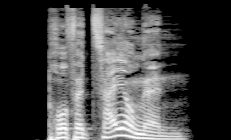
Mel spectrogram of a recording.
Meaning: plural of Prophezeiung
- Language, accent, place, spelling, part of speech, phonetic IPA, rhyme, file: German, Germany, Berlin, Prophezeiungen, noun, [pʁofeˈt͡saɪ̯ʊŋən], -aɪ̯ʊŋən, De-Prophezeiungen.ogg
